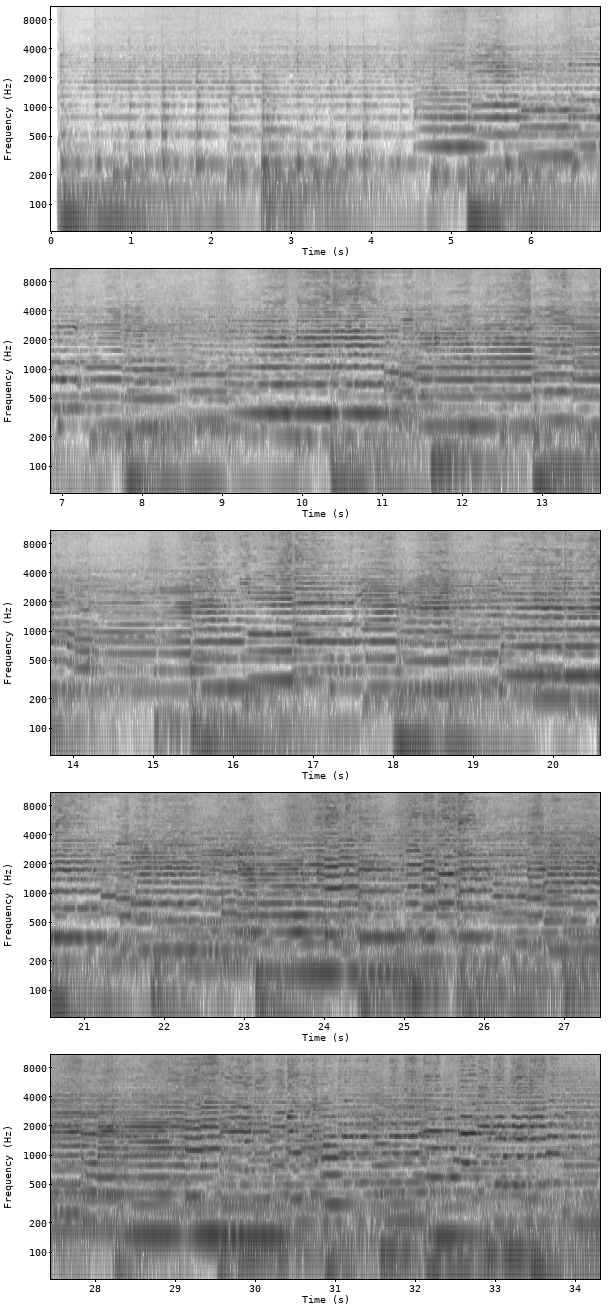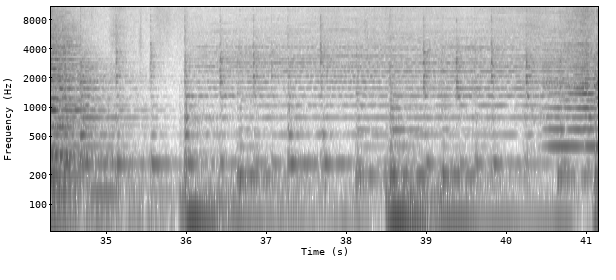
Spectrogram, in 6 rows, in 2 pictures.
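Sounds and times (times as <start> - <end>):
strings: 0.0 - 41.1
viola solo: 1.9 - 41.1.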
